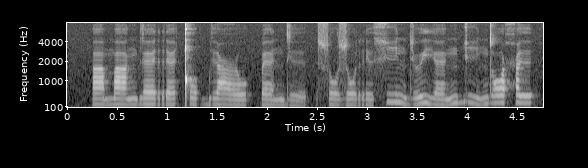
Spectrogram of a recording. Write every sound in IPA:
a˨ m a˨ ŋ ɡ ɛ˨ r ɛ˨ ǃ o˨ ɡ͡b ɪ˨ ʕ o˨ k͡p ɛ˨ n d ɪ˨ | s o˨ z o˨ r ɪ˨ x i˦ n d ʏ˨˦ j ɛ˨ ŋ ɡ i˦˨ n d ɔ˦ ħ ɪ˦

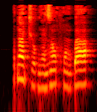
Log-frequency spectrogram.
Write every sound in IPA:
ɗ ã˦ t͡ʃ o˨ ɡ ɛ̃˨ z ɔ̃˧ f ɔ̃˨ ɡ͡b aː˧

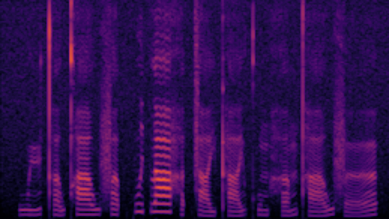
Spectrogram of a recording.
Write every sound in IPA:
w yː˨˥ t̪ʰ ɐ˨˥ w kʰ aː˧ w f ɐ˨ p̚ kʷ iː˥ t̚ l aː˥ h ɐ˨˥ t̚ s aː˨ j pʰ aː˨˥ j kʷʰ ɐ˧ m h ɐ˨˥ m t̪ʰ aː˨˥ w f œː˨˥

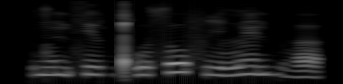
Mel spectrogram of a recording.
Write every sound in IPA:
d ũ˨ m sʲ u˨ ǃʼ u˨ s o˦ f i˨ lː ẽ˦ d bʱ ɐ˨

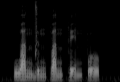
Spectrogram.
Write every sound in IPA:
w a˧ n d ɯ˧ ŋ p a˧ n p e˩˦ n p oː˨˩ k̚

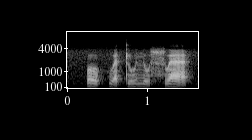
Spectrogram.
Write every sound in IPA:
o kʷ æ t̪ u n u sʷ æ

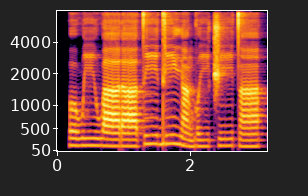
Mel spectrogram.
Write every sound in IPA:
o˨ w iː˨ w aː˨ ɾ aː˨ t iː˦ d iː˦ j ã˨ ɡʷ iː˨ t͡ʃ iː˧ t ã˧

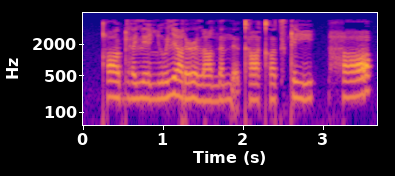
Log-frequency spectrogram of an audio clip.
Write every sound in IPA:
qʰ ɑ ɖʱ ə lʲ ʌ ʎ u lʲ ɑ ɾ ə˞ l ɑ n ʌ n ə̰ kʰ ɑ kʰ ɔ t͡s ʈ i | h ɑ

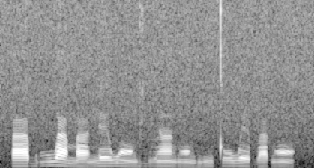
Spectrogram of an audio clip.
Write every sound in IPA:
a˦ b u˦ w a˦˨ m a˨ n ɛ˧ w ɔ̃˨ ɡ i˨ l ã˧ ɡ ɔ̃˨ ɡ͡b ĩ˧ t o˦ w ɛ˦˨ b a˨˦ ɡ ɔ̃˦˨

